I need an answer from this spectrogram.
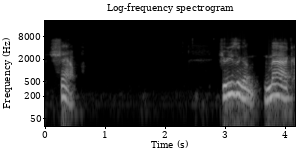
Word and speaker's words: XAMPP: I recommend that you install xampp or zamp or as I found out recently I've been pronouncing it wrong the whole time the website calls it shamp if you're using a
